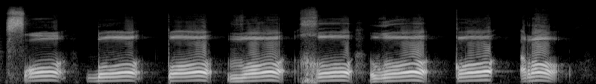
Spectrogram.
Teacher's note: Kalau dia huruf tebal dibaca dengan vokal apa? Dengan vokal O. · huruf ro ketika fathah nggak dibaca ra ya, tapi dibaca ro karena dia dibaca harus tebal. Tapi kalau vokalnya A ketika fathah dia huruf yang tipis.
